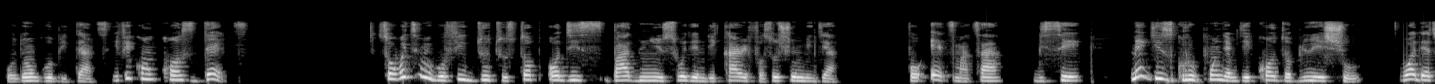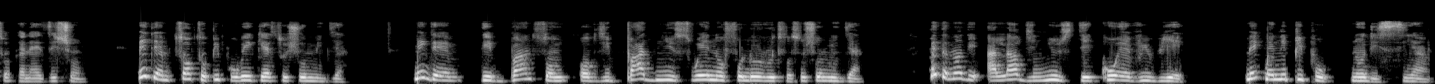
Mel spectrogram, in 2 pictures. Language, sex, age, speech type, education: Nigerian Pidgin, female, 30-45, spontaneous, tertiary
